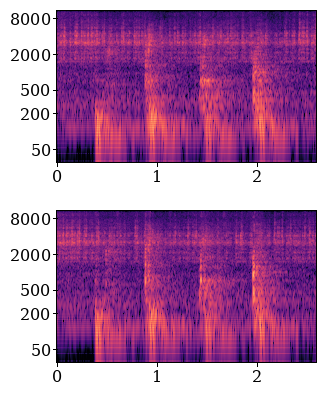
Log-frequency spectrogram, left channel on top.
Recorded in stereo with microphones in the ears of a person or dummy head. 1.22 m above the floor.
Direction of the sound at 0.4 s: 30° right (ahead or behind).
